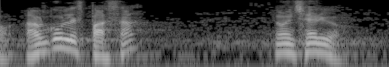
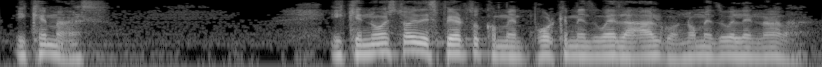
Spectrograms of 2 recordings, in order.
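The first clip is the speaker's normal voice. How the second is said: soft answer to God; 3 semitones lower, 6 dB quieter than usual. Retold or imitated. Quiet answer to God at night.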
